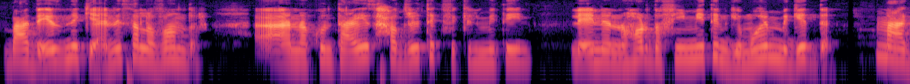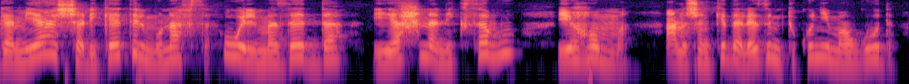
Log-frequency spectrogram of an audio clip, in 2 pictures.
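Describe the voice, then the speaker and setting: A woman's voice: medium pitch, racing, lightly acted. A woman voicing a courteous young male colleague with an Egyptian Arabic accent and a sly, teasing edge.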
